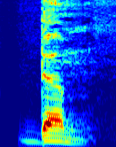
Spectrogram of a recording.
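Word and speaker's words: dumb: Com, Baum, lamb, climb, डम। इसमें बी की साउंड नहीं आई है, क्यों? बी साइलेंट था, क्यों? एम के बाद आया।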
